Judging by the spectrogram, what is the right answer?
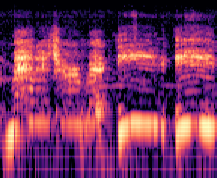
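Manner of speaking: acted, shrill, very high, long-held drawn-out scream. Retelling how a coworker screamed for the manager: imitating someone screaming a name. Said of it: "started screaming the manager's name".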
